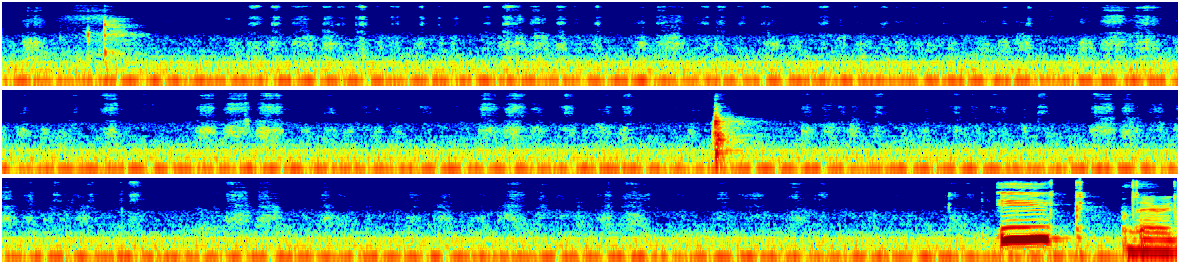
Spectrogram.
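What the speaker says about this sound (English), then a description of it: "let me do a quick writing sample on this" A Kaweco Perkeo fountain pen with a medium nib writing on paper, a very faint soft scratching of strokes over a low steady hum, with a couple of brief louder bumps near the end.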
